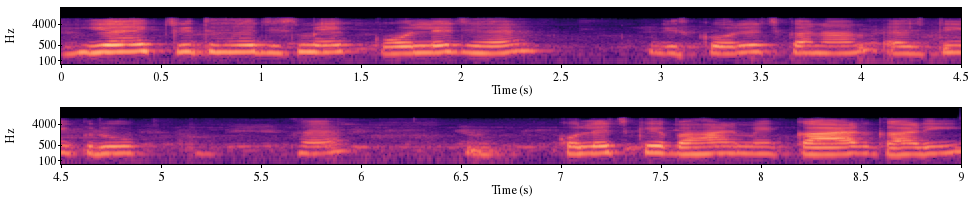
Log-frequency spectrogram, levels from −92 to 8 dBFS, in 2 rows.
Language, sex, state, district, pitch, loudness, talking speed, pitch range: Hindi, female, Uttar Pradesh, Muzaffarnagar, 225 Hz, -19 LUFS, 145 wpm, 215-245 Hz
